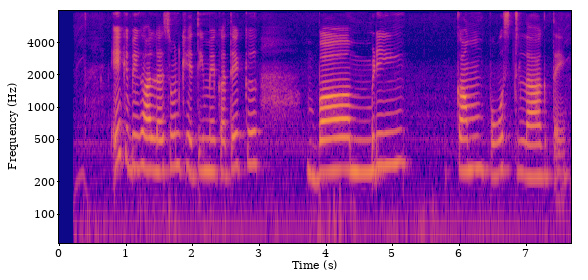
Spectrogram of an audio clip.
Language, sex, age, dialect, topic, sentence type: Maithili, female, 18-24, Southern/Standard, agriculture, question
